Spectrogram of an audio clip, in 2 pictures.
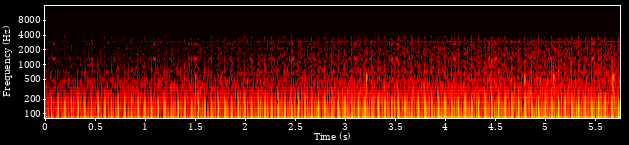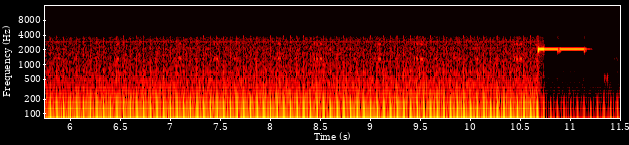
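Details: Toyota Corolla All-Trac, 4A-FE, 5-speed manual, won't start, fuel pump won't prime, dash lights erratic; with diagnostic terminals T and E1 jumpered: fast continuous even clicking, no crank, owner thinks from starter; electrical no-start.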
